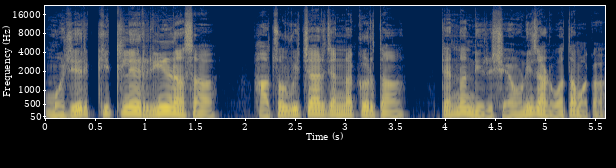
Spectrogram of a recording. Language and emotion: Goan Konkani, sad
